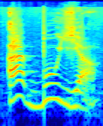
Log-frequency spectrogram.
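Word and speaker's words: Habuhiah: Il s'appelle Abouya. Alors ça s'écrit H-A-B-U-H-I-A-H.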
